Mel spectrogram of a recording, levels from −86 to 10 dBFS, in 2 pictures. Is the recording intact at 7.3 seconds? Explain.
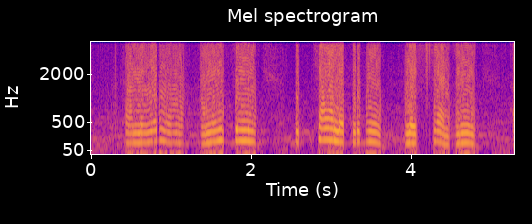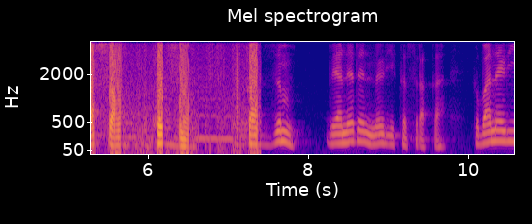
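No. From 0.0 to 7.41 s a mu-law and A-law mix-up applies: A-law telephone speech decoded as mu-law scrambles levels, making it harsh, distorted and lifting silence into noise.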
